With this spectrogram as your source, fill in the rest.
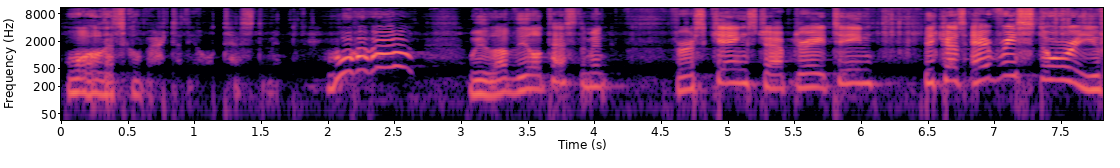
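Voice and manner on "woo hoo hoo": high gleeful woo-hoo; excited whoop. Real, not acted. Preacher cheering over the Old Testament, excited whoop. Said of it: "I got excited there".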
